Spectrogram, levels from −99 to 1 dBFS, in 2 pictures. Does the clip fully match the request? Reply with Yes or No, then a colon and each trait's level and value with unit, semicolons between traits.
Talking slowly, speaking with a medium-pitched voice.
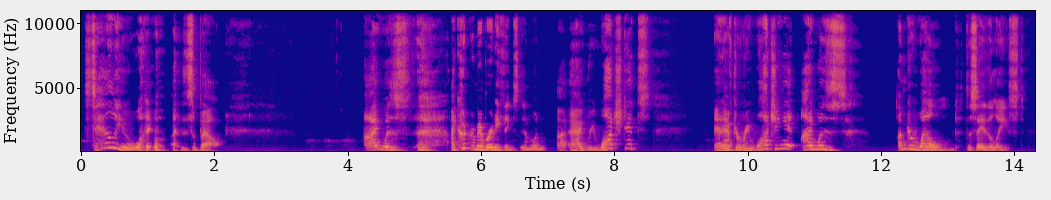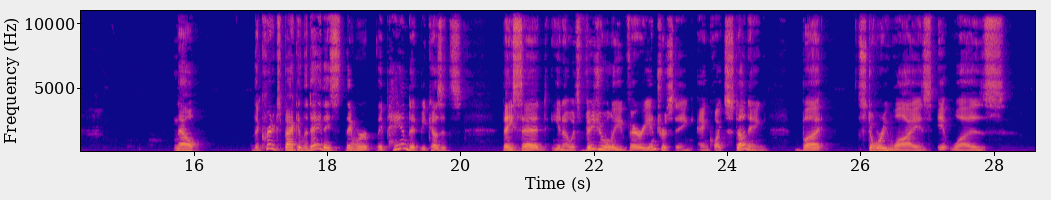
Yes: slow, 130 wpm; medium, 170 Hz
